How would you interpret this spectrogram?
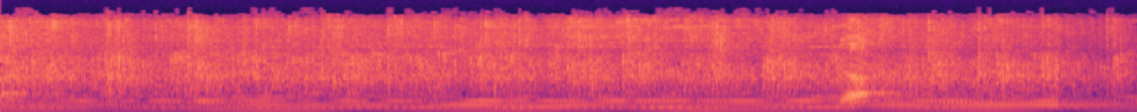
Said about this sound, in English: Yeah. Oh, clap.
